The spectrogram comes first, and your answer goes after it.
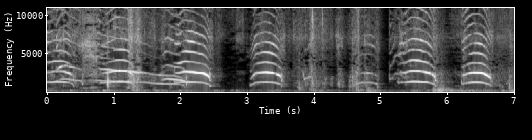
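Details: Several kittens meow for their mother in loud, high, arched cries, some drawn out and sliding downward, others short and clipped, coming in quick overlapping bursts with a low background hum.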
